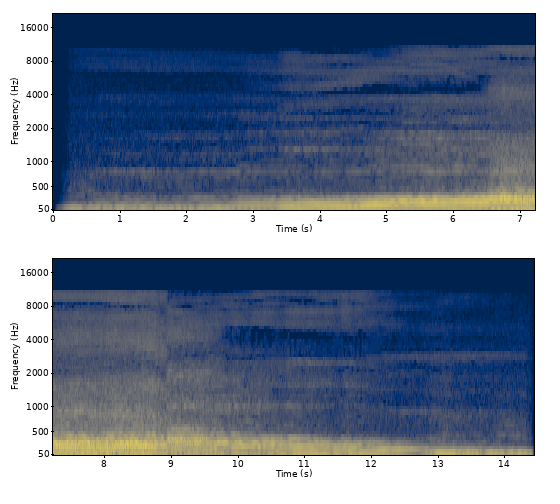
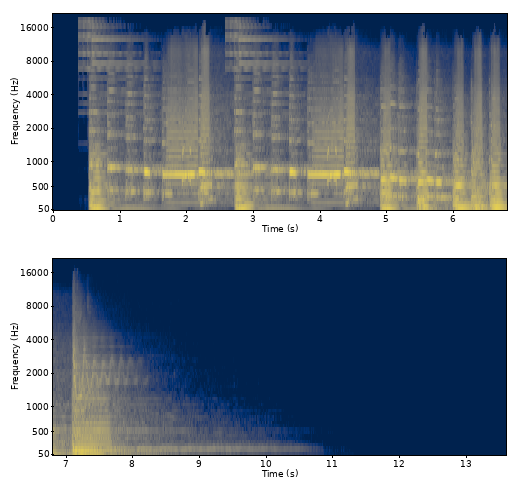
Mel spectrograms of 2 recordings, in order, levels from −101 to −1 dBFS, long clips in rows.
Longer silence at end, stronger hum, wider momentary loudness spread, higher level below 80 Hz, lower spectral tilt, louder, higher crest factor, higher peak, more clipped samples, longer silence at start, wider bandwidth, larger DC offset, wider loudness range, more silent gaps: second, 0 s vs 4.95 s; neither; first, 23 LU vs 11 LU; about the same, -32 dBFS vs -30 dBFS; first, -9.5 dB/octave vs -6 dB/octave; second, -25 LUFS vs -21 LUFS; about the same, 16 dB vs 18 dB; about the same, -8 dBFS vs -6 dBFS; neither; second, 0.2 s vs 0.4 s; second, 11 kHz vs 19 kHz; neither; first, 14 LU vs 8 LU; neither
